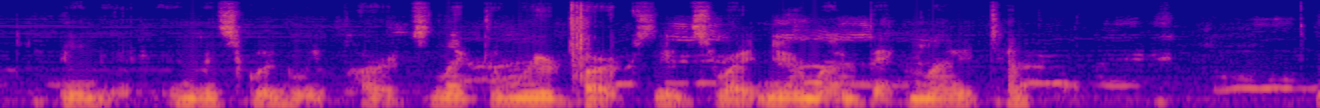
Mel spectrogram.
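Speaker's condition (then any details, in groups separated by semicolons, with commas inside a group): Cerebral palsy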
